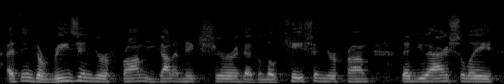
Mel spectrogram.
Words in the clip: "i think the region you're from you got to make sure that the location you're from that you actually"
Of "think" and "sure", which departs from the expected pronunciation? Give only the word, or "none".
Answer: none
